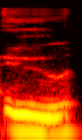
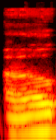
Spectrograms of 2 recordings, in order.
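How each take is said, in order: First: The vowel sounds like "ooh". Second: The vowel sounds like "oh". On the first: The speaker calls it wrong. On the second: The speaker calls it right.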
